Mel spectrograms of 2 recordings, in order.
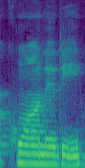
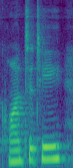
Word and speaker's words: quantity: So you either have quantity with two true T's or quantity. One T drops, the other one becomes a flap. Let's try a few. First, we'll do a couple with quantity.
